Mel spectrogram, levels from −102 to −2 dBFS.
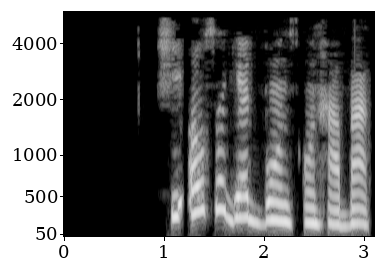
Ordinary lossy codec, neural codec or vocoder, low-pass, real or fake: MP3, 32 kbps; none; 5.4 kHz; real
